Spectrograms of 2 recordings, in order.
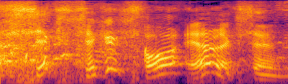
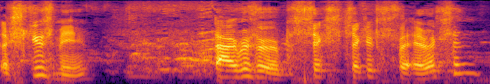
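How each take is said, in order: First: Slow, high cleft-palate clerk imitation; imitated impediment, repeating slowly and much higher; cleft palate speech. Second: Imitated cleft-palate customer, higher voice; polite customer with imitated speech impediment. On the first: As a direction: draw out the order with slurred s sounds. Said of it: "he has a cleft palate". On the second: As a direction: slur the s sounds as if with a cleft palate. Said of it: "A woman that also had a cleft palate".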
